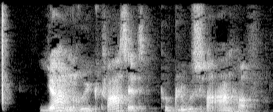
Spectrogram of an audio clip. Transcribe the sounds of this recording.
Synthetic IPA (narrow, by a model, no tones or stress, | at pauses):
jɶɐ̰nn̩ʁy̰ːɡ̥kʰʋɑ̈ːsed̥pʰɒ̽bluːsfʁɑ̈ʔɑ̈ːnɦɒf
